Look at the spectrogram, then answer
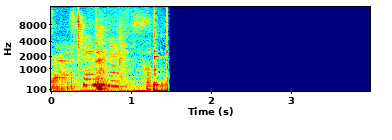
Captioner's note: laughing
